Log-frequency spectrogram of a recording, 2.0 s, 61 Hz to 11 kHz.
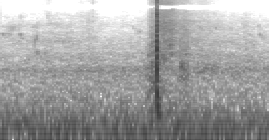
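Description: A 52-degree wedge striking a golf ball: one sharp click of the clubface on the ball about a second in.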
